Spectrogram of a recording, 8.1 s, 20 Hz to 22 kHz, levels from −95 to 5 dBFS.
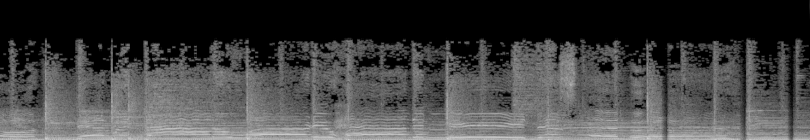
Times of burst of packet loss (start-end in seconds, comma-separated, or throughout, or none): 6.62-6.71, 7.40-7.49, 7.88-7.96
